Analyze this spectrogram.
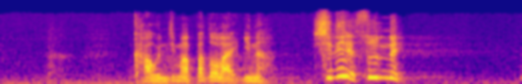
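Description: A second man speaks with agitation, close by.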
